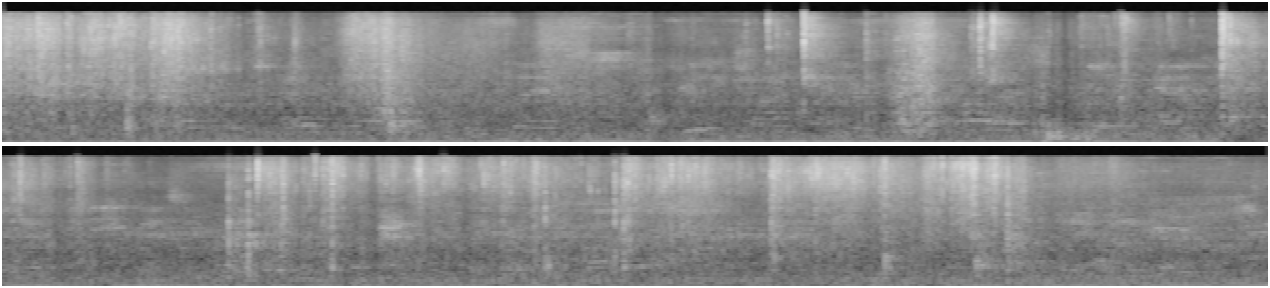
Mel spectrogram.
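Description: Plastic shrink-wrap crinkling and tearing as it is pulled off a sealed trading-card box, in quick irregular crackles, over a steady low background hum.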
